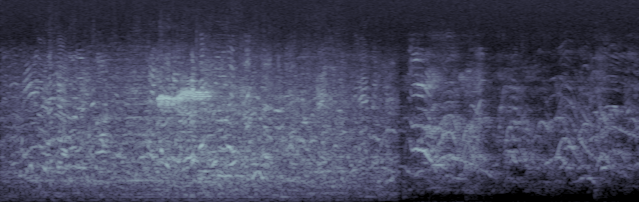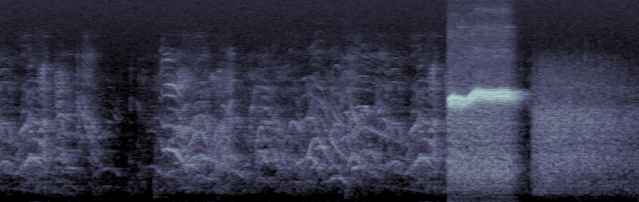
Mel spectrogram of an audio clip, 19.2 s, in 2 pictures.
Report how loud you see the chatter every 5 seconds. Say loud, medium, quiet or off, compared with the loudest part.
loud, medium, quiet, quiet.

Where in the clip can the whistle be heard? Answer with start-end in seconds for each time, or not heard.
2.3-3.2, 16.3-17.4.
